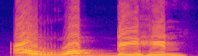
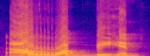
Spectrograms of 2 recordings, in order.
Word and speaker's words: عربهم: Notice I add a little bit of the vibration on the ra because there are two ra's here. So it's عربهم. Notice my tongue vibrated slightly more than usual when I'm pronouncing this ra because of the presence of the shadda. There are two ra's here that I must pronounce them both.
